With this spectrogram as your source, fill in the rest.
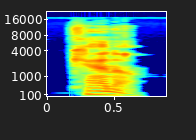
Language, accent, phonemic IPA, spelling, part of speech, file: English, Australia, /ˈkænəɹ/, canner, noun, En-au-canner.ogg
- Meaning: 1. Someone or something which cans 2. A large pot used for processing jars when preserving food, either in a boiling water bath or by capturing steam to elevate the pressure and temperature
